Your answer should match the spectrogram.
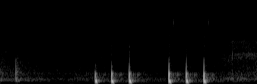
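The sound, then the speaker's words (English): Two quick bursts of three firm knocks on a door, fairly loud, with a short pause between the sets and no voices. “He closed the doors, escaped down the toilet, and let this guards knocking on the door.”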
